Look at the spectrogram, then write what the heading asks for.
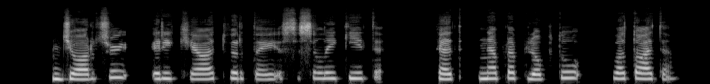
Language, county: Lithuanian, Alytus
